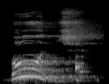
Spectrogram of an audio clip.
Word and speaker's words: huge: For Sher Khan's huge, Huge. Here, pronounce ja sound. Ja. Huge. Huge means very big, very big.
